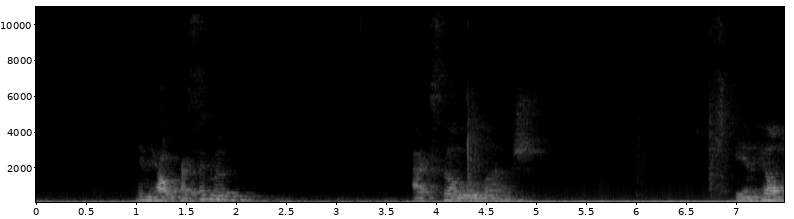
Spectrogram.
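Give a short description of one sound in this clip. A young woman speaks calmly, giving instructions.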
